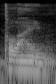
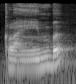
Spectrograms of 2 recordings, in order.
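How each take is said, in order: First: The word ends on m with no b. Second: The word ends with a b after m. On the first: The speaker calls it right. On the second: The speaker calls it wrong.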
